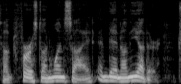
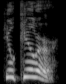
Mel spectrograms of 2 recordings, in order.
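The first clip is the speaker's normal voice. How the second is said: very high alarmed cry; shouted; 13 semitones higher, 4 dB louder than usual. A narrator's reading. Onlooker crying out as the shaft comes down, alarmed. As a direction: scream the warning. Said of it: "was shouted round him".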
